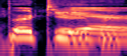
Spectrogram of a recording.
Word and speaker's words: Bertier: Like he made examples of I can't ever pronounce his name. Gary Bertier. Bertier.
